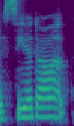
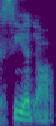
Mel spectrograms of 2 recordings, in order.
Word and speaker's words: Siadat: just my name seadot and that's c-y-n-t-h-i-a-s-i-a-d-a-t uh and pronounced like c a dot see a dot on the page um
